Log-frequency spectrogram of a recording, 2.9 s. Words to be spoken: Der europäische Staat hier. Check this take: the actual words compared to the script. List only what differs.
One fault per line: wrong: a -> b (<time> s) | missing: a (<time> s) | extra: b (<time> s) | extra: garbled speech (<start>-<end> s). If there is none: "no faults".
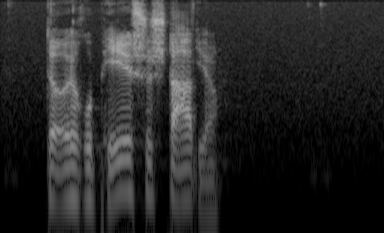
no faults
